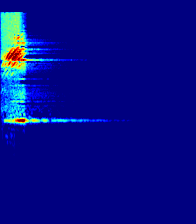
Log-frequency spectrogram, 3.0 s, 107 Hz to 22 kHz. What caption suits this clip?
UI 11 Star glass.Leaf through menu pages 1(2lrs)
Sounding commands, select, actions, alarms, confirmations, etc. Perhaps it will be useful for you. Enjoy it! Please, share links to your work where
this sound was used.
alarm, alert, application, beep, bleep, blip, button, click, command, computer, confirm, effect, fx, gadjet, game, GUI, interface, keystroke, leaf-through, menu, option, page, screen, scroll, select, sfx, signal, sound, typing, UI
